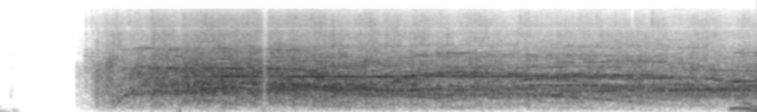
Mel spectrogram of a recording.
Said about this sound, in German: Ich warte, bis der Applaus durch ist.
